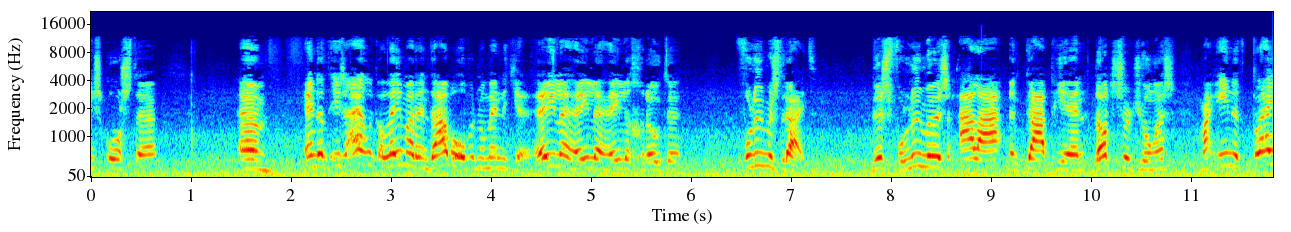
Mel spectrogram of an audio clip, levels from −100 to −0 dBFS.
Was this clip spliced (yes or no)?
yes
